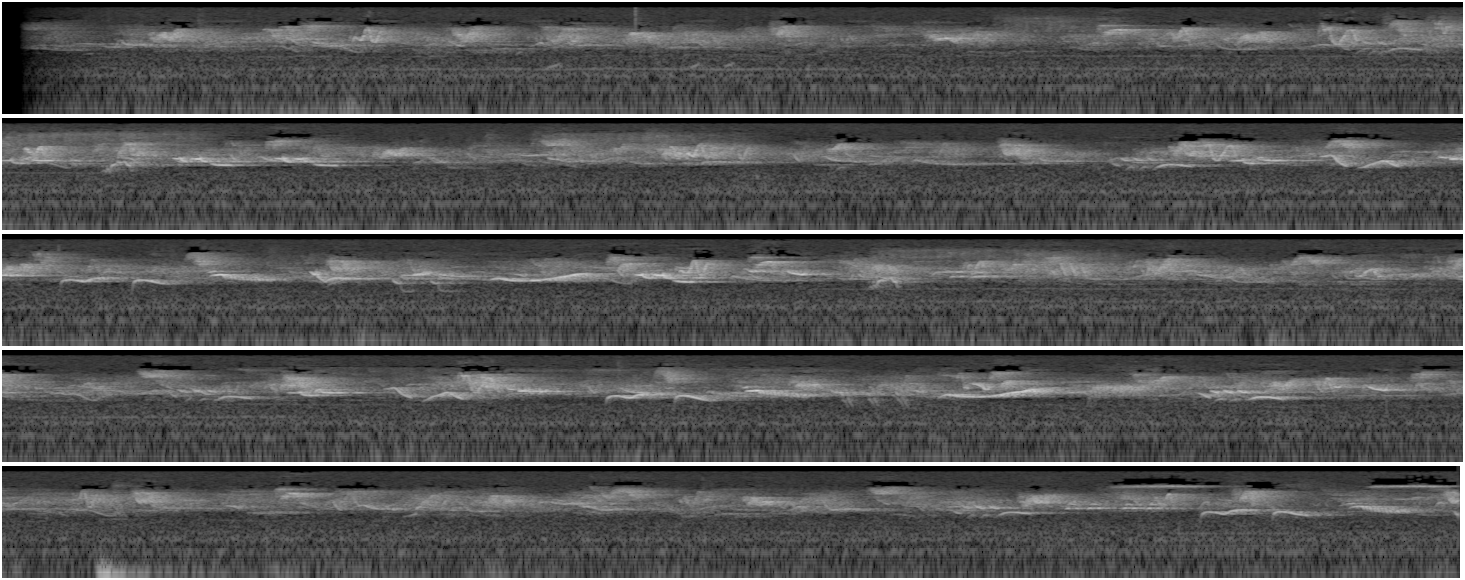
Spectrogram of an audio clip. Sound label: dawn recording bird chorus Punta Laguna Mexico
